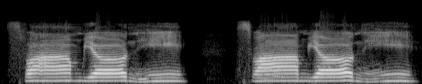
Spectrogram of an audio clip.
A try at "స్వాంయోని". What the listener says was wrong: మీరు అక్కడ పెదాలు కలపవాకండి. స్వాంయోని అపి గచ్చత స్వాం పెదవులు కలపకూడదు, సున్నా రావాలి.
